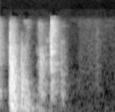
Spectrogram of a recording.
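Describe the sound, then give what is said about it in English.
A door in a house is opened and shut, giving two quick clunks about half a second apart before everything falls quiet. “Okay, so when I knock, you open?”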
